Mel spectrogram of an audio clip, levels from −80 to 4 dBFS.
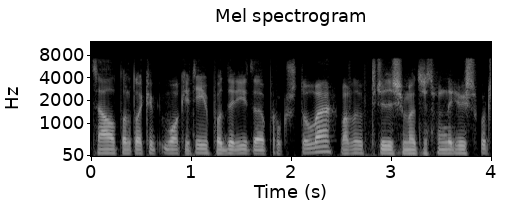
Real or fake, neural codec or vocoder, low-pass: fake; codec, 16 kHz, 1 kbps, X-Codec, HuBERT features, trained on balanced general audio; 7.2 kHz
